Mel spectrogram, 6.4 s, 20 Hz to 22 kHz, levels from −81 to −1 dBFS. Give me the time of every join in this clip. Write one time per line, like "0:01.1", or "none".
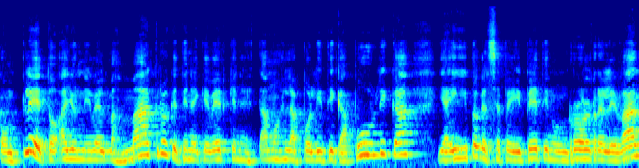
0:04.7

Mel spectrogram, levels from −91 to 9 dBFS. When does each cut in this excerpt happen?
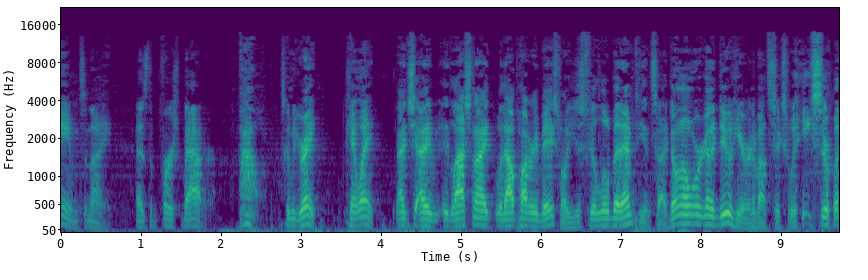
none

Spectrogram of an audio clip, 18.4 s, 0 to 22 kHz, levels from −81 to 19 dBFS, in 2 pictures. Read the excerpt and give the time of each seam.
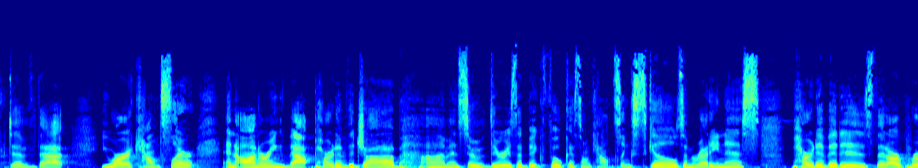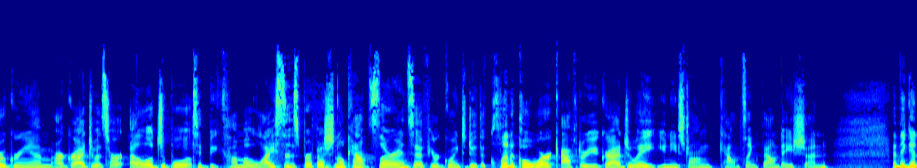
0:11.1
0:16.0

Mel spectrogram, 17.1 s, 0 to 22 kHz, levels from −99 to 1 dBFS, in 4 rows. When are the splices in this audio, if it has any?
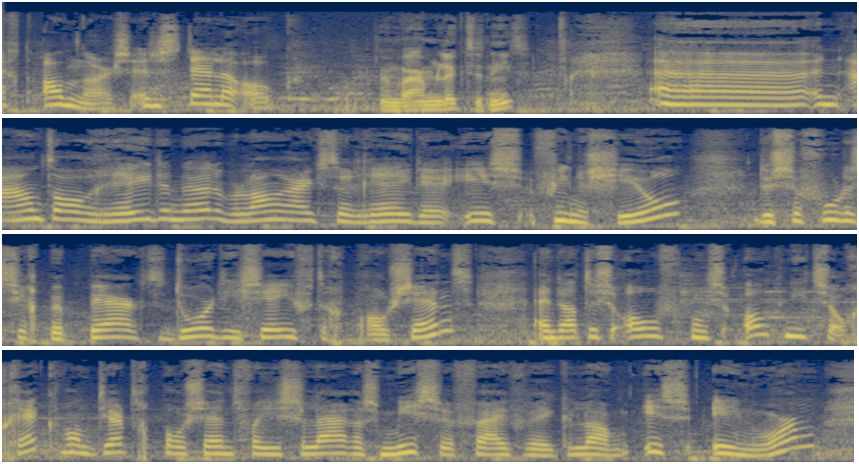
none

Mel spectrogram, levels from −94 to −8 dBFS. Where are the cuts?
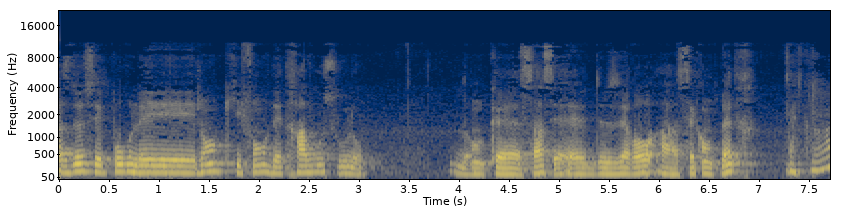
0:01.4

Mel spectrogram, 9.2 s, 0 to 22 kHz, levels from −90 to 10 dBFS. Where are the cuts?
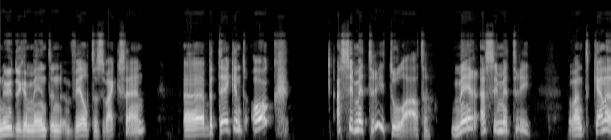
none

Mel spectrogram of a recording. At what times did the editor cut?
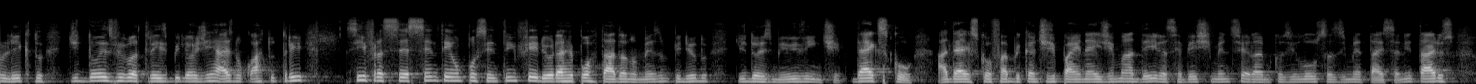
0:08.5

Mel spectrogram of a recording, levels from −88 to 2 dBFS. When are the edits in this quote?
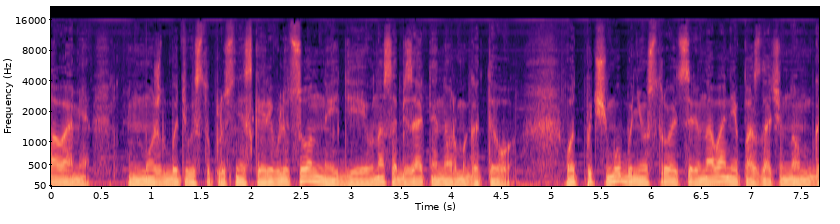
none

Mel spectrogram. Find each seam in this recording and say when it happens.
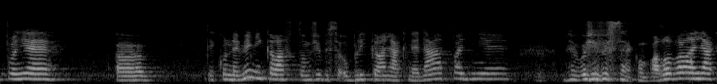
none

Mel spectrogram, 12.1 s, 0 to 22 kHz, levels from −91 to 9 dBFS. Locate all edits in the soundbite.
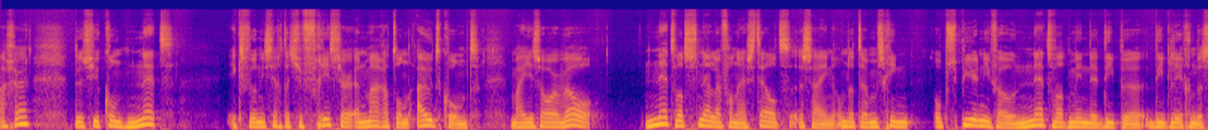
none

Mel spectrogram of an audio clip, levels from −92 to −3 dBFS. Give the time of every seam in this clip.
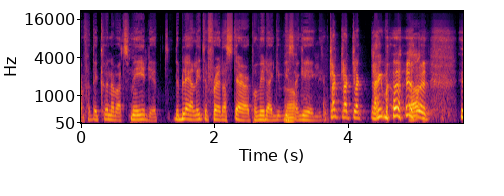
none

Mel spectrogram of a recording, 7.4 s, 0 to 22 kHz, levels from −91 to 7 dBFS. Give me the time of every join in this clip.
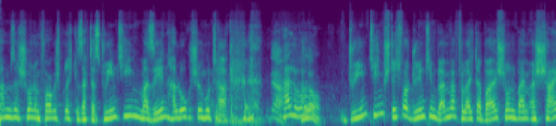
none

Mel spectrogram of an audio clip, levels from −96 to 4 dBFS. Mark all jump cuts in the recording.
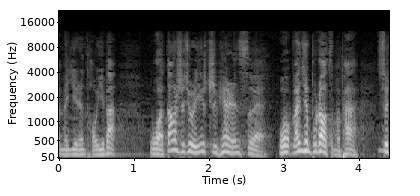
0:02.8

